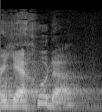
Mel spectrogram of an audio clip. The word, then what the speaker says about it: Yehuda: And Judah, or Yehuda, is the actual Hebrew there. It sounds like the word praise, yada.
